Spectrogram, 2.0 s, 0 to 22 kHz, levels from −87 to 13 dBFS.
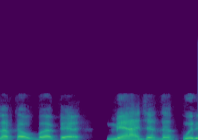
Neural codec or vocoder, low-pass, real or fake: codec, 16 kHz, 1 kbps, FreqCodec, larger model; 7.2 kHz; fake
